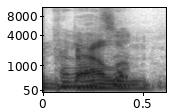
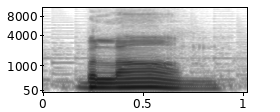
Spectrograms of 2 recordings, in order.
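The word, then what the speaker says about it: Balamb: Is that how you spell it? – I say Balam. – I say Balam, too. – I say Balam. – Or really? – Balam. Mm-hmm. – Like a quiet B.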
